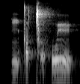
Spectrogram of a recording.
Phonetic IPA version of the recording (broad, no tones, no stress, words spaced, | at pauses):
nə̰tɔǀo̰x wʉ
